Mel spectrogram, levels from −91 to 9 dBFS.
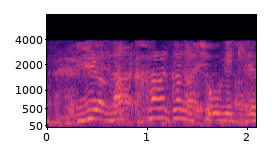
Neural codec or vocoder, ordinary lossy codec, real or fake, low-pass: vocoder, 44.1 kHz, 128 mel bands, Pupu-Vocoder; AAC, 16 kbps; fake; 7.2 kHz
